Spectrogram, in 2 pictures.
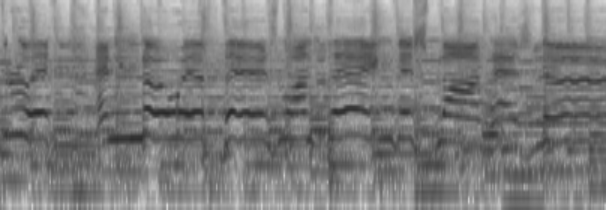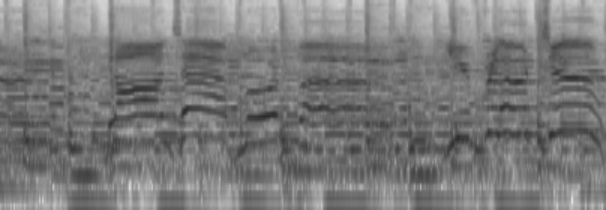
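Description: Live country music from a band with fiddle and guitar; a low bass line comes in about four seconds in.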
